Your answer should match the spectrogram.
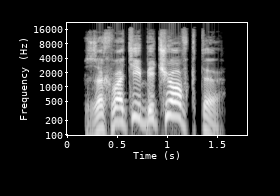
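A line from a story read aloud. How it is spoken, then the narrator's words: Shout. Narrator (Russian): крикнул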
